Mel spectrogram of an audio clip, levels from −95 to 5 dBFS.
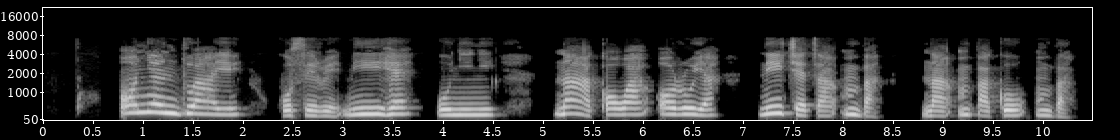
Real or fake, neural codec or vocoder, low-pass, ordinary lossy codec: real; none; 7.2 kHz; none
